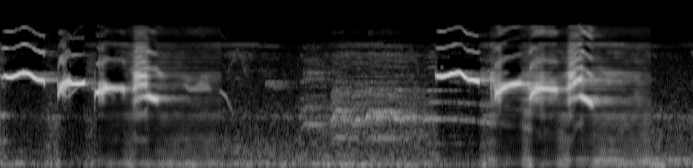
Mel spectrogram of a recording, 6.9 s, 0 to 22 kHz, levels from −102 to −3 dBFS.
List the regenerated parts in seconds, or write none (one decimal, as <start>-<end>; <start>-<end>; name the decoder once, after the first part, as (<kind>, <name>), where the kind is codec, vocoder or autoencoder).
1.0-2.2 (vocoder, Vocos); 4.9-6.5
